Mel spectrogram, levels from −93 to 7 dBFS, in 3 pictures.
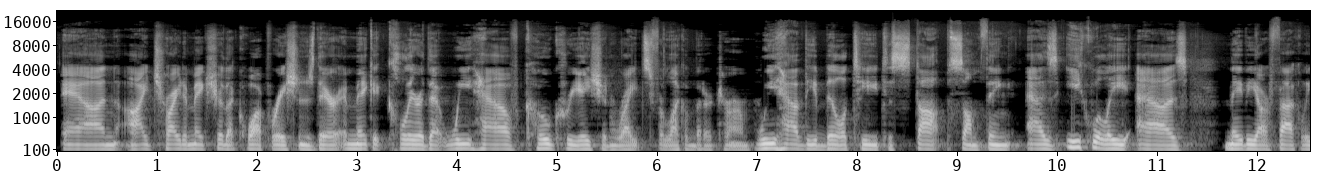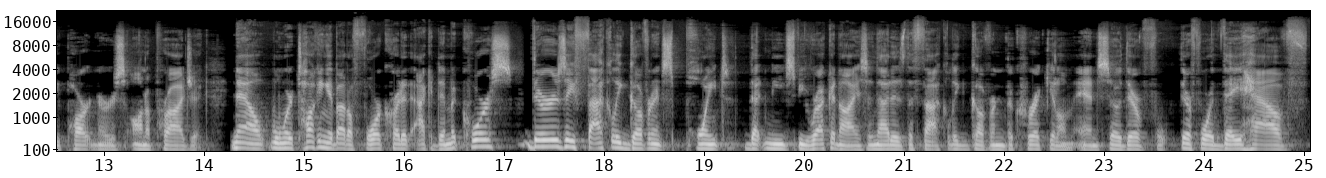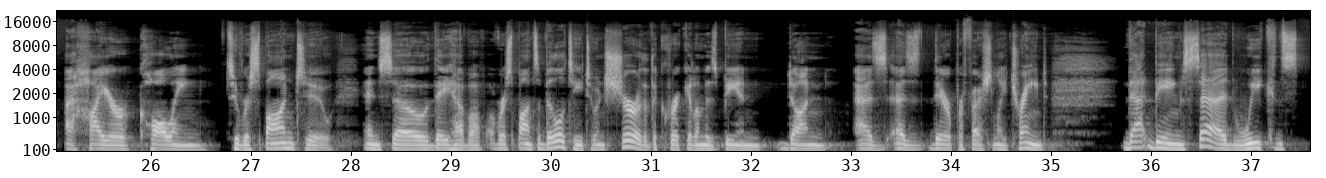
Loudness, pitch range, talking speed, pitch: -17 LUFS, 115-130 Hz, 175 wpm, 120 Hz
